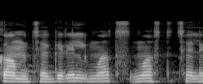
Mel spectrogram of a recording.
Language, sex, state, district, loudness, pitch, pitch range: Maithili, male, Bihar, Supaul, -20 LUFS, 140 Hz, 135-145 Hz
